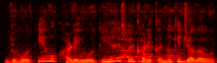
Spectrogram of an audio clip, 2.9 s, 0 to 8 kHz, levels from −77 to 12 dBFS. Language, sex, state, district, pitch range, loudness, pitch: Hindi, female, Uttar Pradesh, Jalaun, 200-245 Hz, -34 LUFS, 210 Hz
